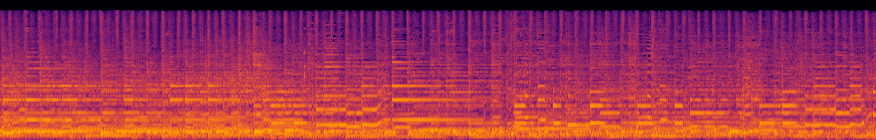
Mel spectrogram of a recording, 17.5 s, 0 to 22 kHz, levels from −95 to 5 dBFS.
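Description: No technical faults are audible anywhere in this audio.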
